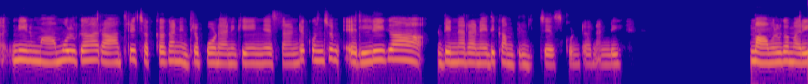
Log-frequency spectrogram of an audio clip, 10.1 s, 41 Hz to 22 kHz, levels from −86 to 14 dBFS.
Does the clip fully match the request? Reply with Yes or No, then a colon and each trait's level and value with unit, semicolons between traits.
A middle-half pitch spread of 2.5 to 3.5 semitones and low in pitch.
No: average, 2.9 semitones; high, 215 Hz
